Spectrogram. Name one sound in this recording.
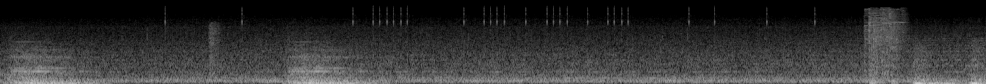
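Soft menu clicks tick quickly.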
